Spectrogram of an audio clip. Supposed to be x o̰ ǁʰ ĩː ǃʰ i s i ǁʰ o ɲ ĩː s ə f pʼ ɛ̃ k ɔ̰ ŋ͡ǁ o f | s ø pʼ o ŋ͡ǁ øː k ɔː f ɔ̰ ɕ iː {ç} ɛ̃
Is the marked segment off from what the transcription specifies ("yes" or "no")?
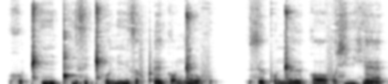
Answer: no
